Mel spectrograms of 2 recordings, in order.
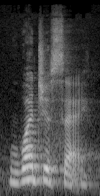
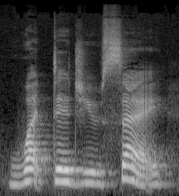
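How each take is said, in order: First: The words run together with sounds reduced. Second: Each word is said separately and fully. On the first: "native speakers often blend the sounds between words" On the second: "you don't hear"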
